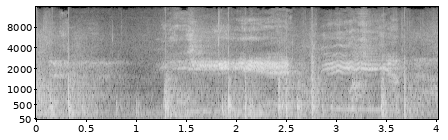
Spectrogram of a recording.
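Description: Pro wrestlers in the ring: a shrill yell begins about a second in and is held for over a second, then a second, wavering yell, amid sharp thuds of bodies on the ring.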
